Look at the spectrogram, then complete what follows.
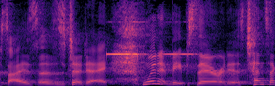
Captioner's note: timer beeps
